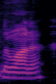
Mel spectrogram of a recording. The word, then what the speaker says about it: Luana: How do you pronounce her name? Luana or Luana? Luana Vecchio. Luana. Yes.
